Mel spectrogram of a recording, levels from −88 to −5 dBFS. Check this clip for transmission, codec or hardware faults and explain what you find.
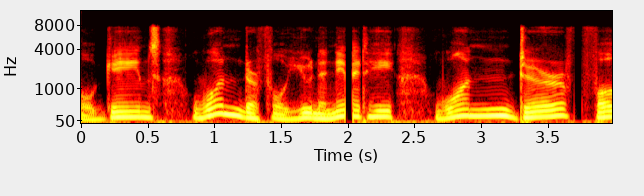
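Two brief dropouts interrupt the speech, both from packet loss on an ADPCM call, carried over what sounds like full-rate G.722 wideband coding. The first runs from 1.98 to 2.05 s and the second from 3.70 to 3.79 s. Each is an abrupt silent hole of about 60 ms, after which the speech comes back with slight distortion. A few packets went missing, and the receiving decoder's adaptive predictor and step size lost track of the sender's until they resettled.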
